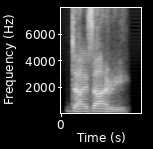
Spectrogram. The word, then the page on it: Dies irae: Indian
